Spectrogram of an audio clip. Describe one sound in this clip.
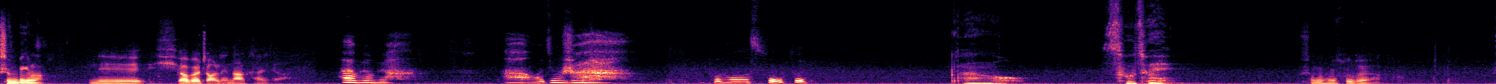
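A young man asks a question in surprise.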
